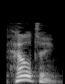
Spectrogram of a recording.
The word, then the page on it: pelting: British English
